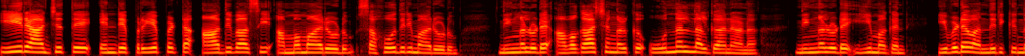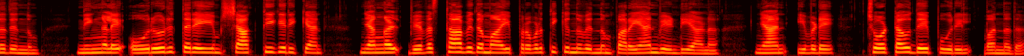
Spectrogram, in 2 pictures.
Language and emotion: Malayalam, neutral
